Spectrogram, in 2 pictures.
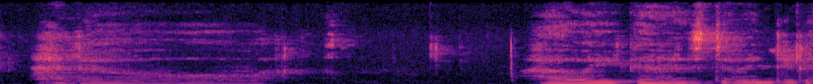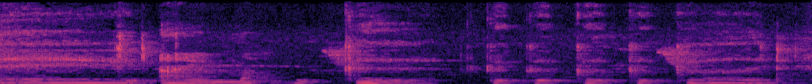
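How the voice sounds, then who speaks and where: Soft-spoken and somewhat breathy, a woman talks at a medium pitch in a dark, mellow tone. She speaks at a very slow pace, with long, frequent pauses. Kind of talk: ASMR soft-spoken show and tell.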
